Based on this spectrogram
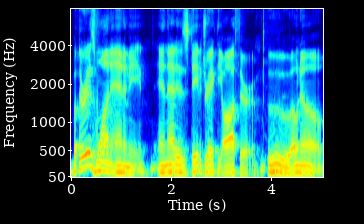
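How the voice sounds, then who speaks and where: Speaking at a fairly slow pace, a man with an unremarkable speaking voice keeps a medium pitch, ordinary pitch variation and very even loudness. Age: 30s. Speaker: storyteller. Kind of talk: personal storytelling.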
